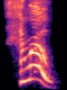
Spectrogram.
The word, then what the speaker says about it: through: is an f but then you have a word t-r-t-h-r-o-u-g-h through you don't pronounce the gh in that case again if you're learning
